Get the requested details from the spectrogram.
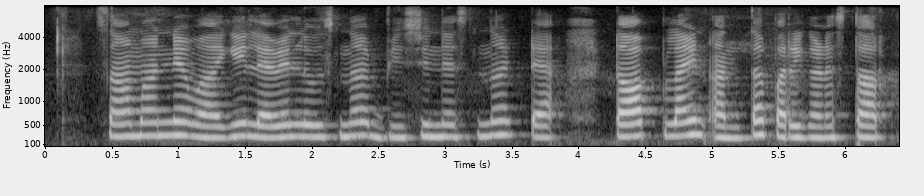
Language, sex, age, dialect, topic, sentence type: Kannada, female, 18-24, Dharwad Kannada, banking, statement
